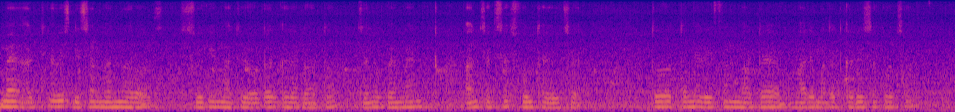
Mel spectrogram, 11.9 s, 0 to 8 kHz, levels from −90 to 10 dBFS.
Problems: constant background noise, low volume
